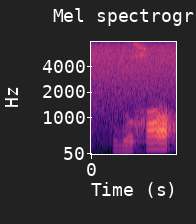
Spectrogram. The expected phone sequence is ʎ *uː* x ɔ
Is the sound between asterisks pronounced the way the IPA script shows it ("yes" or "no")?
no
